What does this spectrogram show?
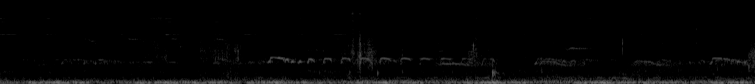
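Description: Birds calling: short warbling calls, with one rapid trill lasting about a second and a half from about three seconds in. Under them is a steady low rumble, and a few light taps and clicks come through.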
